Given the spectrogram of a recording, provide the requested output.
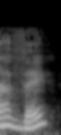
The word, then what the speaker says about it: avaient: Ils avaient, so remember, even if we've got this A-I-E-N-T, well, we don't pronounce it, or we don't pronounce this E-N-T, so we get avaient, okay, phonetically.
